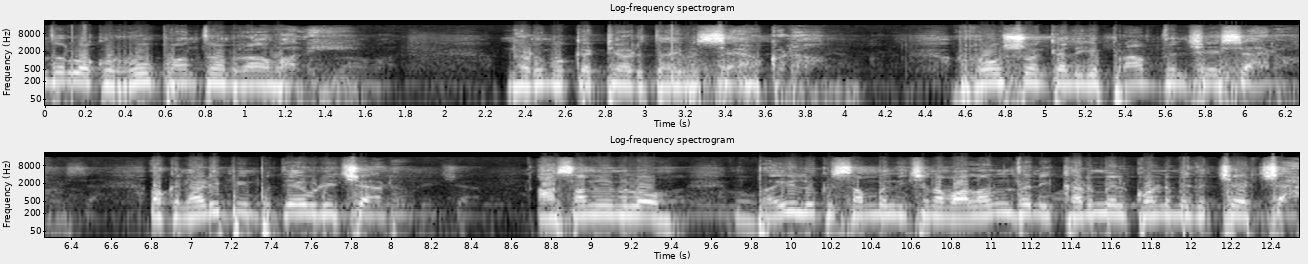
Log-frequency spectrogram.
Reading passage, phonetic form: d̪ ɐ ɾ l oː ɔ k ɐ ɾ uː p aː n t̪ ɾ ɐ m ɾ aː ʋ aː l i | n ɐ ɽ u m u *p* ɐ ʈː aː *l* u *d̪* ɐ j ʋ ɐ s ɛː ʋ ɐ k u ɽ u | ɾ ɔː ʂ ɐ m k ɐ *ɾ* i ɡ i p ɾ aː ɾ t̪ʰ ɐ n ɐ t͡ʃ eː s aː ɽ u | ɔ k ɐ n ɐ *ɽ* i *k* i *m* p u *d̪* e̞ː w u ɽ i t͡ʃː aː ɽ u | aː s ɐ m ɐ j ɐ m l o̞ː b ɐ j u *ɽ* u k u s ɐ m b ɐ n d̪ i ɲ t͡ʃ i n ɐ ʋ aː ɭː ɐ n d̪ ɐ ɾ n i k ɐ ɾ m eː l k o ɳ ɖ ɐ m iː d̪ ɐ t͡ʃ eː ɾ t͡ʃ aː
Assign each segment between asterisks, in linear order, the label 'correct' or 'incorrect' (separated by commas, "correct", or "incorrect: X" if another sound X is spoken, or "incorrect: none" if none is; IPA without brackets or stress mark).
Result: incorrect: k, incorrect: ɽ, correct, incorrect: l, correct, incorrect: p, correct, correct, incorrect: l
